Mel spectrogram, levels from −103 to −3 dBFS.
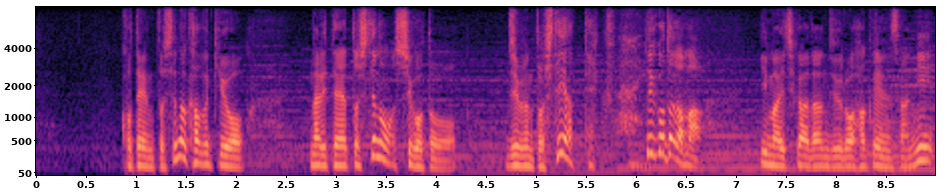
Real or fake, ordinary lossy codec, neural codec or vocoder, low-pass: real; none; none; none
